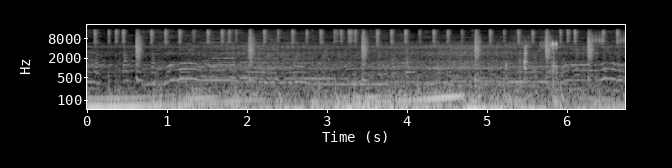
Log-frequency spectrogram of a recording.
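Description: A Mercedes under restoration drives after its engine is restarted, a steady low engine rumble with slight revving and rattles heard from close inside the car.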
